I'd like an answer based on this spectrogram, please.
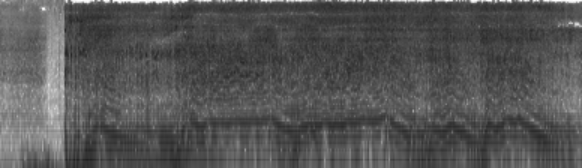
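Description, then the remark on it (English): A person imitates a chainsaw with their voice: a loud, buzzing drone that revs up and down in pitch several times and continues steadily for several seconds. “I can give you a chainsaw noise if you want.”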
